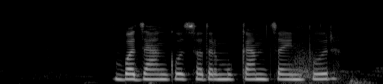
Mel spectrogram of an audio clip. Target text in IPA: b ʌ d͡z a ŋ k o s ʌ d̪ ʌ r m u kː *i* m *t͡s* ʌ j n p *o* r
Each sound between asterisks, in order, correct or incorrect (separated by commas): incorrect, correct, incorrect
